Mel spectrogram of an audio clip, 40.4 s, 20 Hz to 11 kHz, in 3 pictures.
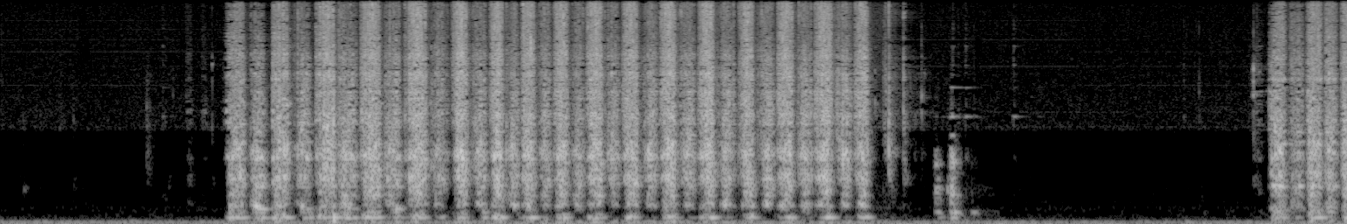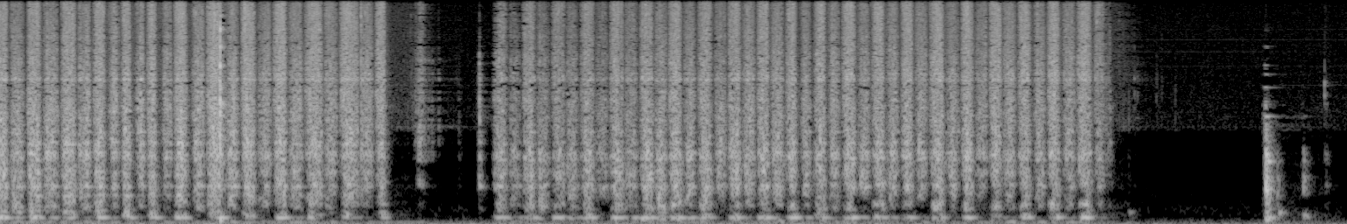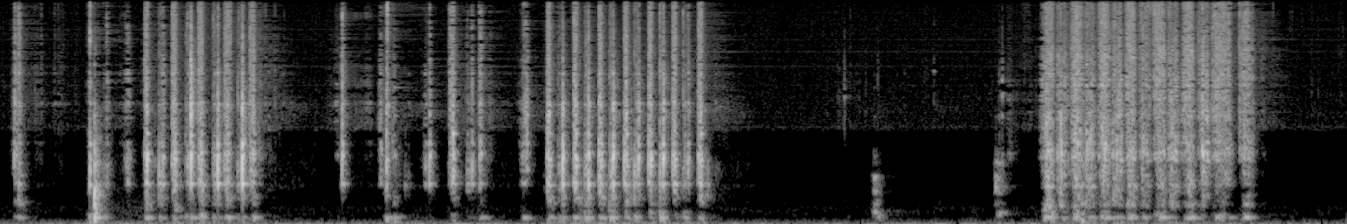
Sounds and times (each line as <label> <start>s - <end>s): Grating a carrot on the three different sides of a grater 2.2s - 9.0s
Grating a carrot on the three different sides of a grater 12.6s - 24.7s
Grating a carrot on the three different sides of a grater 28.2s - 29.6s
Grating a carrot on the three different sides of a grater 30.8s - 34.1s
Grating a carrot on the three different sides of a grater 37.4s - 39.6s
